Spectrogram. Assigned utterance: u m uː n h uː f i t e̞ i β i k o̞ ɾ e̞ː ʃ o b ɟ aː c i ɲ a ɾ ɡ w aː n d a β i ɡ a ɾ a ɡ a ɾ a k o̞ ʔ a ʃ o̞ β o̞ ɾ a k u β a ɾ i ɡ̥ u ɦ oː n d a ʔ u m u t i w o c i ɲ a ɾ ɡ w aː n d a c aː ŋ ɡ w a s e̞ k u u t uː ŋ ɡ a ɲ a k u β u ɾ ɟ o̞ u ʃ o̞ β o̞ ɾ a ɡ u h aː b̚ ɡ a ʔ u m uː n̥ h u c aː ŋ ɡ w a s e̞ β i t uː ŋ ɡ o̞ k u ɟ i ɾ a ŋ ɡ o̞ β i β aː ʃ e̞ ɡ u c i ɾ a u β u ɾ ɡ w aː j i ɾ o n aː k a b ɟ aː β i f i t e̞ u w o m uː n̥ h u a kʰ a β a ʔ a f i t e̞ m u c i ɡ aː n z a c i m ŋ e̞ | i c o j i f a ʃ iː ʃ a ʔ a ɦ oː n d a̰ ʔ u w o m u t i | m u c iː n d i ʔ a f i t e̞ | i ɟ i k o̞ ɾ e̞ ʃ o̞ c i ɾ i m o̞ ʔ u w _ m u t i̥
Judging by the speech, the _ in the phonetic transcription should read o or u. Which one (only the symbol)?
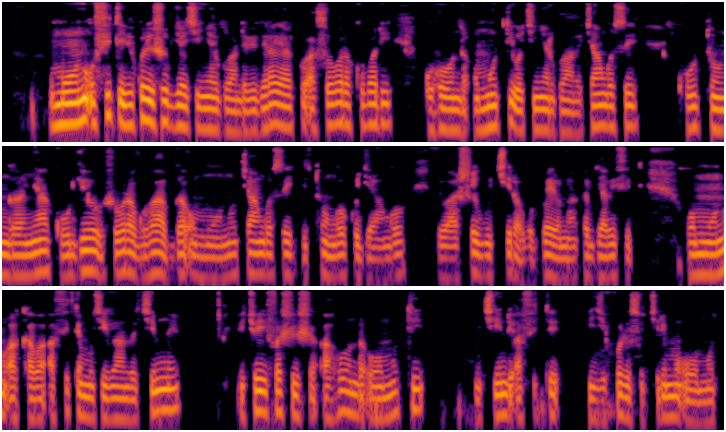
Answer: o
